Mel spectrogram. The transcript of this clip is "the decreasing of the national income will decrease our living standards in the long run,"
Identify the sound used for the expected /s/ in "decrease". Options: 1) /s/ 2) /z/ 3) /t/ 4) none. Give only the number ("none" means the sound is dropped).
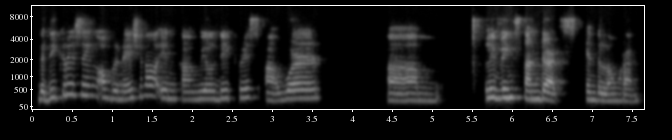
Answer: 1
